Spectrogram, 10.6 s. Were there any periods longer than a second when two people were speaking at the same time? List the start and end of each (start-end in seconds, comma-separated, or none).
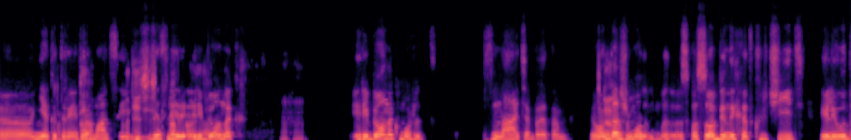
0.6-2.7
